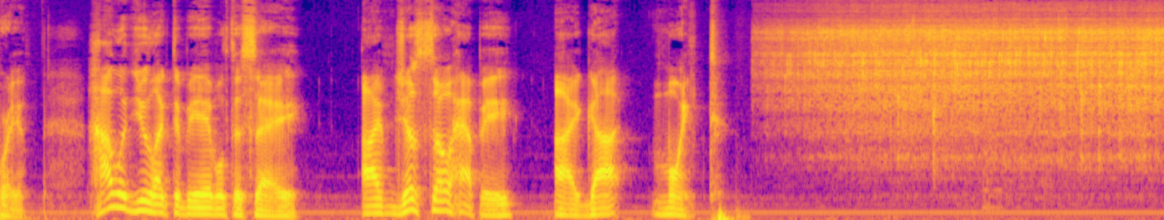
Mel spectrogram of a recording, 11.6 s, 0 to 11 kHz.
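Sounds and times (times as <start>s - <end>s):
speech: 0.0s - 3.0s, 3.6s - 7.3s
bacon sizzling and frying in a pan: 7.5s - 11.6s.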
